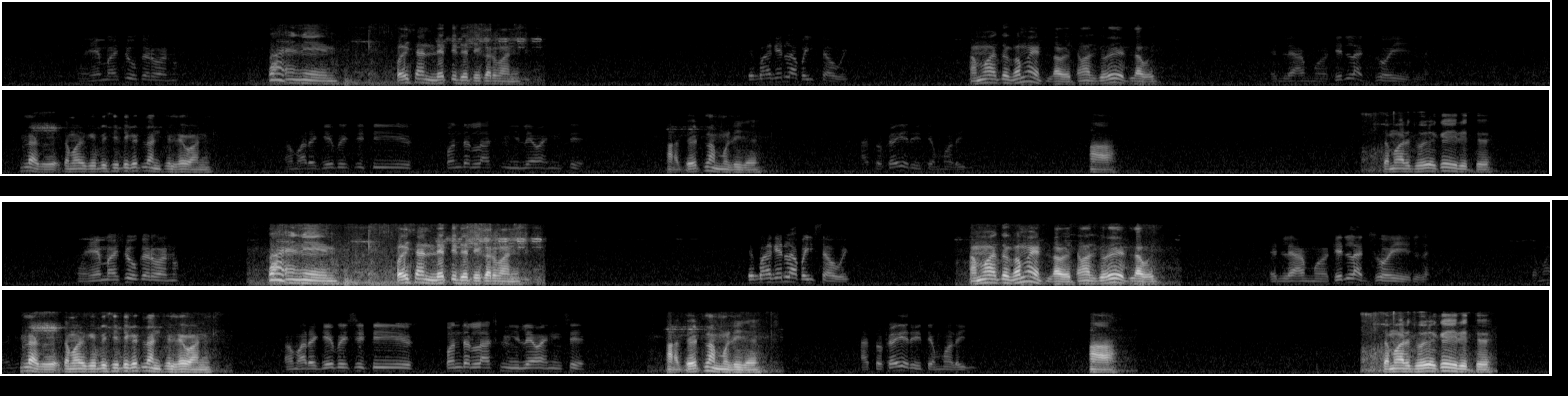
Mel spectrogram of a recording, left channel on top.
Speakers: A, on the right; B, on the right.
A: એમાં શું કરવાનું?
B: કઈ ન પૈસા લેતી દેતી કરવાની.
A: એમાં કેટલા પૈસા હોય?
B: અમાં તો ગમે એટલા હોય તમારે જોયું એટલા હોય.
A: એટલે આમ કેટલા જોય એટલે?
B: જોઈએ તમારી થી કેટલા છે લેવાની
A: અમારે કેપેસિટી પંદર લાખ ની લેવાની છે.
B: હા તો એટલા મળી જાય.
A: હા તો કઈ રીતે મળી <unintelligible>
B: હા. તમારે જોય કઈ રીતે?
